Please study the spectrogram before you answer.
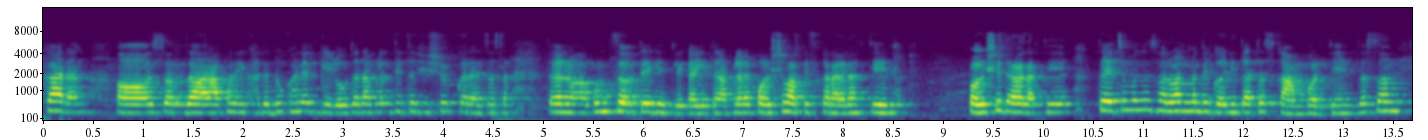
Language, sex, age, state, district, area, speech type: Marathi, female, 18-30, Maharashtra, Amravati, urban, spontaneous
